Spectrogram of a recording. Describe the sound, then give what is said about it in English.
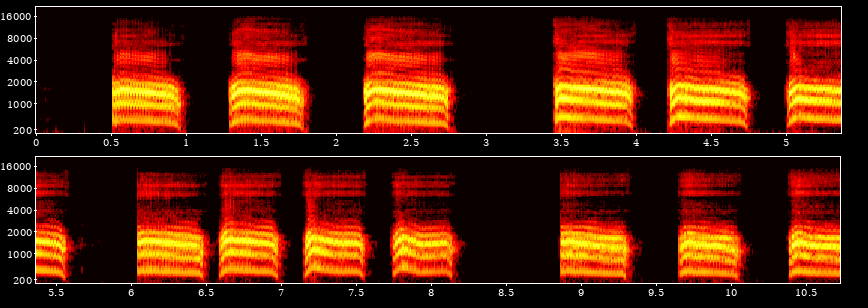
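A person imitates a crow, giving a loud series of about a dozen harsh caws in uneven bursts with short gaps between them, with no talking over the calls. “Well, I want to hear your owl and your crow.”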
